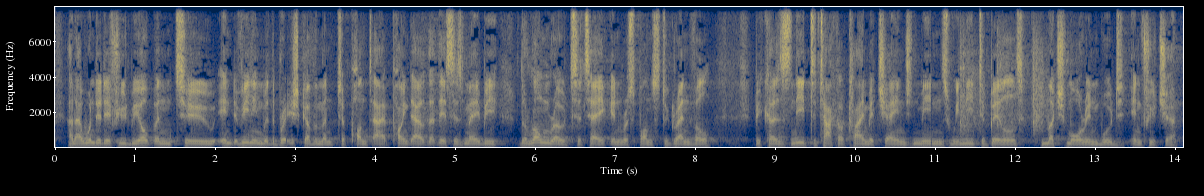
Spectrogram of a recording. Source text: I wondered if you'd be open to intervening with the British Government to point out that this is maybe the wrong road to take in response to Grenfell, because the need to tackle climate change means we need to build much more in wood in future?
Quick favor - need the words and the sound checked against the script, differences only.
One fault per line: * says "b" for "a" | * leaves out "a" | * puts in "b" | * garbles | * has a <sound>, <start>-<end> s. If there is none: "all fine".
* leaves out "the"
